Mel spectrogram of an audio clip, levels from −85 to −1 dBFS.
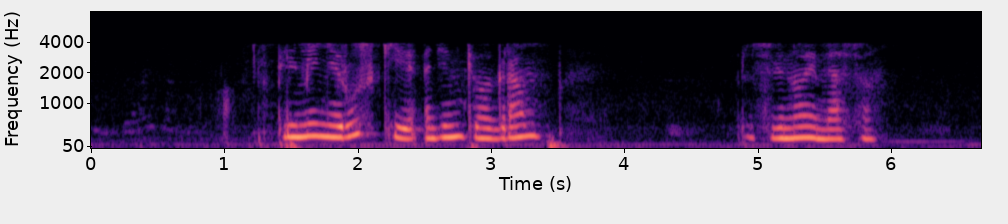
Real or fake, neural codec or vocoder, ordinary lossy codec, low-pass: real; none; AAC, 16 kbps; 7.2 kHz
